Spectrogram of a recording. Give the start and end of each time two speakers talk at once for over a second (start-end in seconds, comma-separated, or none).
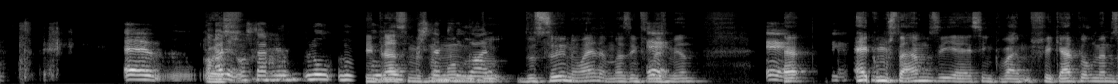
3.6-5.0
